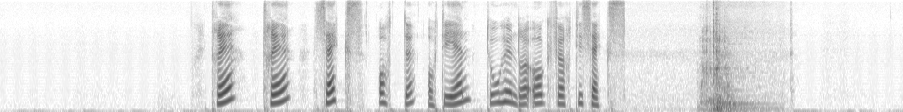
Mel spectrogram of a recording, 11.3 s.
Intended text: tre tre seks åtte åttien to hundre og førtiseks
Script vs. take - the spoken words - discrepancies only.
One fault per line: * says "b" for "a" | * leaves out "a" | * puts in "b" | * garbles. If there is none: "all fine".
all fine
